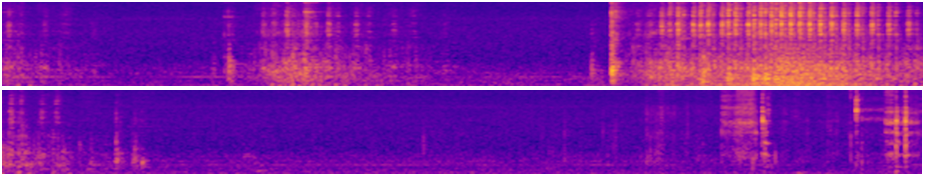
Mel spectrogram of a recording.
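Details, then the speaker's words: Troy-Bilt big-wheel self-propelled mower, auto choke, carb bowl gasket missing: engine fires in short bursts on starter fluid, catching and dying within seconds, so spark is fine but the carb isn't feeding fuel; owner suspects choke arm. "So, we know it'll fire up, which is good."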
